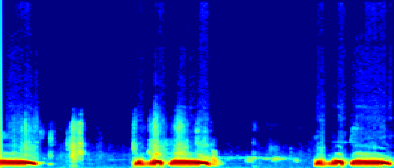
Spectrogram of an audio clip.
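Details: Spotted dove calling with the 'thổ đồng' voice style, bringing three coo phrases, each a pair of short notes followed by a long, slightly rippling coo falling at its end, separated by pauses of over a second; clean background.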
